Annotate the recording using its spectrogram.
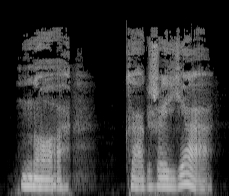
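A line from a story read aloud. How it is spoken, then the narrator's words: Melancholy drawl. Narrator (Russian): тоскливо протянул отец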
